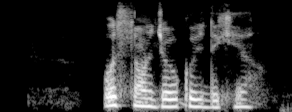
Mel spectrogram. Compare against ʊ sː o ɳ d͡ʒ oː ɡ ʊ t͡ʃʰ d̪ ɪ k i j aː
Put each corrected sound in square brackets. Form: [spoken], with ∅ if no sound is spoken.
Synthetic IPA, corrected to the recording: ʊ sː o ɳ d͡ʒ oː [k] ʊ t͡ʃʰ d̪ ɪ [kʰ] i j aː

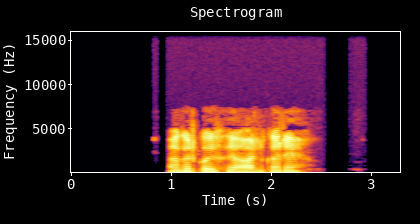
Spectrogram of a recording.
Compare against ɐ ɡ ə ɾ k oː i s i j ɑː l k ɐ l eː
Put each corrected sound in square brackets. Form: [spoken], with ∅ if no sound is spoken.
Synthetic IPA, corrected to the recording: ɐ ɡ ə ɾ k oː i [x] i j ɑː l k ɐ [ɾ] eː

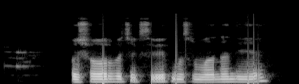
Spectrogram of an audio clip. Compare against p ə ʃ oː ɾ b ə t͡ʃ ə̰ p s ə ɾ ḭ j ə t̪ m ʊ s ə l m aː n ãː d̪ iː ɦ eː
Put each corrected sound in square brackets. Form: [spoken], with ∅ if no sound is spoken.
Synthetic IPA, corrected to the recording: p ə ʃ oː ɾ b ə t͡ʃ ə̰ [k] s ə ɾ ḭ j ə t̪ m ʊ s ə l m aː n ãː d̪ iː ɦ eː

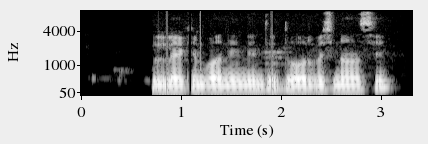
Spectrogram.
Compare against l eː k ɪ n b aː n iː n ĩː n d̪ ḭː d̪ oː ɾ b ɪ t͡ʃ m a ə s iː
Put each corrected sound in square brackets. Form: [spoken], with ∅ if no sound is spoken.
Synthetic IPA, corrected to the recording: l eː k ɪ n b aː n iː n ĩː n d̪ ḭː d̪ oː ɾ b ɪ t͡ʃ [n] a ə s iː

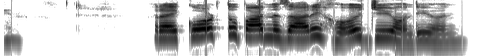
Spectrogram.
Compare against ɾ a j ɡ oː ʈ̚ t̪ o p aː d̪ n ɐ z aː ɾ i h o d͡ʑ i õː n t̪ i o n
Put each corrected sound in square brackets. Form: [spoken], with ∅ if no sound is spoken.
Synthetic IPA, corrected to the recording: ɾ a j [k] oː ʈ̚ t̪ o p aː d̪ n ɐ z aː ɾ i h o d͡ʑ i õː n [d̪] i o n

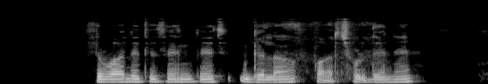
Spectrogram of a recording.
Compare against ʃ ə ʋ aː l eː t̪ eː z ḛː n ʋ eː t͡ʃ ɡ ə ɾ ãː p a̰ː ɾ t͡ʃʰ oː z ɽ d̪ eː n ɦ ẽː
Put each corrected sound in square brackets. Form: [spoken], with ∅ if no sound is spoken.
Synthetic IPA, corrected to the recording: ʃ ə ʋ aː l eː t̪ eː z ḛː n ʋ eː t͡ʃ ɡ ə [l] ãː p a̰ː ɾ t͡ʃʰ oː [∅] ɽ d̪ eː n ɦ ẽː

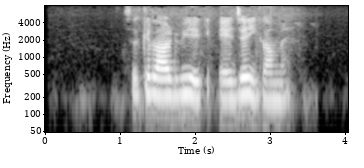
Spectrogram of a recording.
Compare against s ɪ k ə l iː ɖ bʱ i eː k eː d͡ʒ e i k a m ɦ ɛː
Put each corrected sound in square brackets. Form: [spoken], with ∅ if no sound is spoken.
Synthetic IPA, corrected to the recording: s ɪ k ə l [aː] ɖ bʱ i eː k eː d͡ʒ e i k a m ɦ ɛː

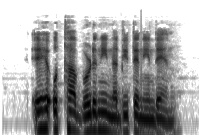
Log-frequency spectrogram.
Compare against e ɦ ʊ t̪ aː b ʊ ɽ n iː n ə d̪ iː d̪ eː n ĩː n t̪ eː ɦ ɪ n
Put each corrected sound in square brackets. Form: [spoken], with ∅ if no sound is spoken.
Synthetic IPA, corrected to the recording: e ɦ ʊ [t̪ʰ] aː b ʊ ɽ n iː n ə d̪ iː [t̪] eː n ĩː n [d̪] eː ɦ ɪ n

